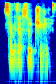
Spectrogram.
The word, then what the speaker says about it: Cempasúchil: You had it right, by the way. Cempasúchil. – Okay. – I mean, if it's pronounced like it's spelled.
